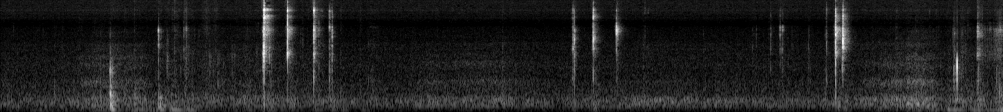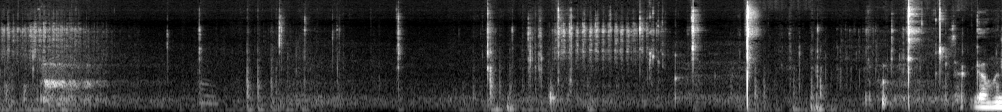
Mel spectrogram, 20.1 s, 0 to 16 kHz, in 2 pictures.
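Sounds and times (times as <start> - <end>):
small metallic clicks: 1.5 - 3.4, 5.7 - 6.3, 7.5 - 8.6, 14.8 - 19.6.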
